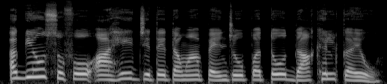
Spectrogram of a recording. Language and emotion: Sindhi, neutral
